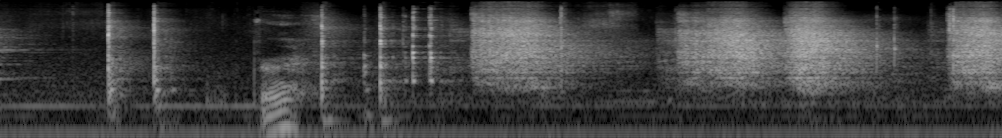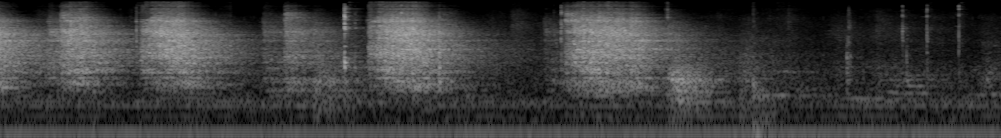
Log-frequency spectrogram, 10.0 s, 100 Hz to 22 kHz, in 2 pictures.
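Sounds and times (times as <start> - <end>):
ratchet wrench pawl rattling: 2.3 - 8.6.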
